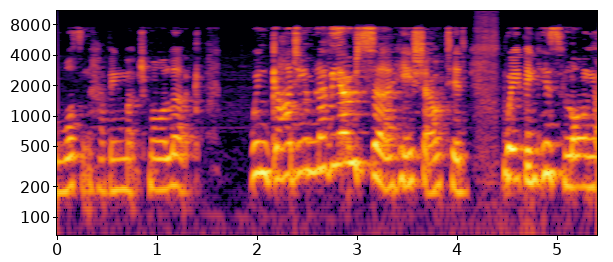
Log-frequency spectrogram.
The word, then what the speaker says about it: Wingardium Leviosa: book um hermione says you're saying it wrong it's wingardium leviosa nick the gar nice and long oh my gosh you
